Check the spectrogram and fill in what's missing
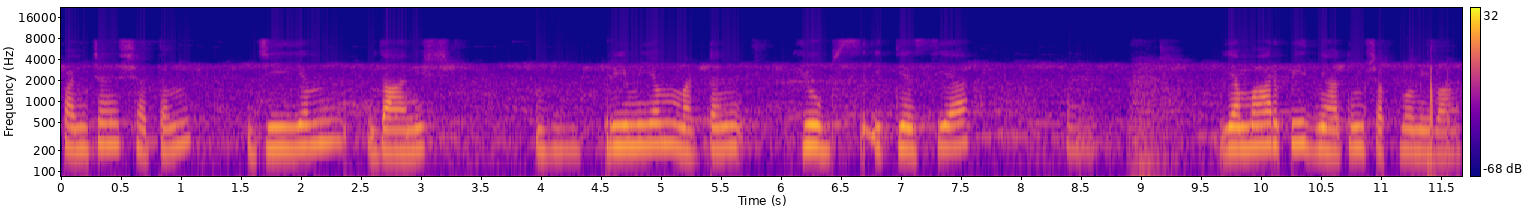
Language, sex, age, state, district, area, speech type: Sanskrit, female, 18-30, Karnataka, Belgaum, rural, read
